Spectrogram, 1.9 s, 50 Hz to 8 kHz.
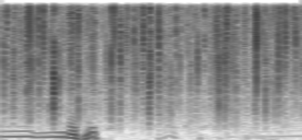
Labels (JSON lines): {"label": "biophony, cascading saw", "recorder": "SoundTrap 600 or HydroMoth"}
